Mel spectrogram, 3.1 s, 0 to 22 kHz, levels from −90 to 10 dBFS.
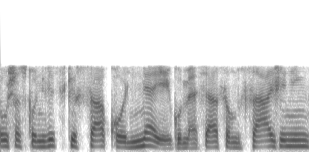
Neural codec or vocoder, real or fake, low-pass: codec, 16 kHz, 2 kbps, FunCodec, trained on Chinese and English, 25 frames a second; fake; 3.6 kHz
